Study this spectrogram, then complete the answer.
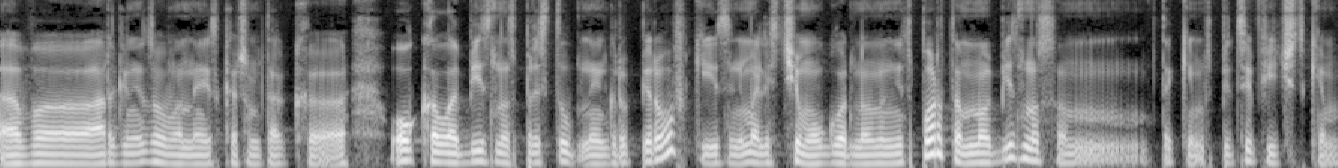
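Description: Recorded very cleanly against a silent background, a man's medium-pitched voice has a dark, mellow tone and a dry, close sound with no echo. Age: 30s. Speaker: podcast co-host, entrepreneur. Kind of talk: casual interview.

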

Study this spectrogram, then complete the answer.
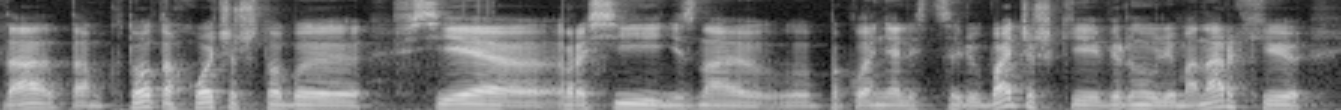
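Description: Speaking at a moderate pace in a normal speaking voice, a man keeps a fairly low pitch that varies in an ordinary way. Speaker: podcast host. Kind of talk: casual chat.

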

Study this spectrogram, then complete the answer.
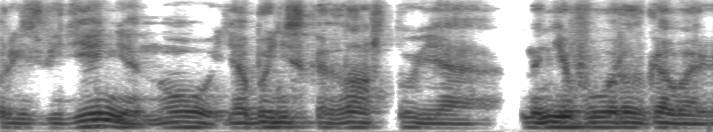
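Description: A man speaks at a medium pitch. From France, Portuguese immigrant family. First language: Portuguese and French (speaking Russian). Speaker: language teacher. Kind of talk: interview.

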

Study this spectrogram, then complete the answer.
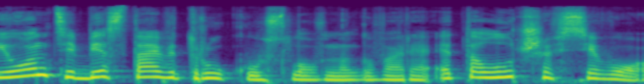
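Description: A woman talks at a moderate pace in a medium pitch, with lively intonation and a normal speaking voice. The recording is very clean against a silent background. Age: 40s. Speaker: speech therapist. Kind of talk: casual chat.

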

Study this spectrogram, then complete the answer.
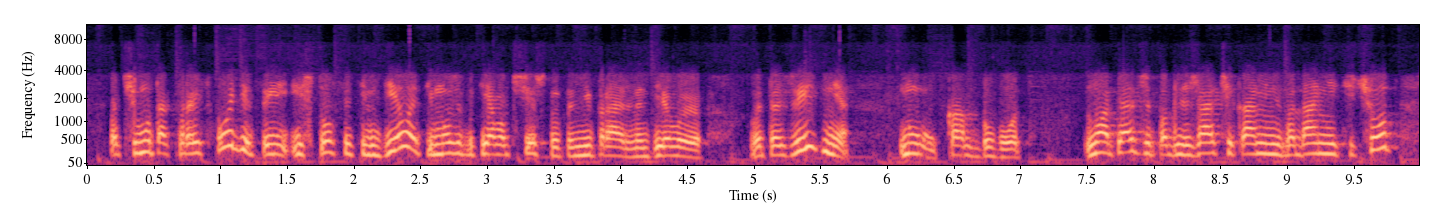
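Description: This woman has a plain, everyday voice with medium pitch and lively intonation. She talks at a fairly quick pace with very even loudness. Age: 40s. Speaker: caller. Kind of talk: phone-in personal question.

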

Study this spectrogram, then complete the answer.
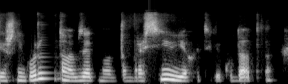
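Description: Her voice is medium-pitched with a dark, mellow tone and ordinary pitch variation. The woman's sound is dry and close with no echo. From Russia. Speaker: dancer. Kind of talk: casual chat.

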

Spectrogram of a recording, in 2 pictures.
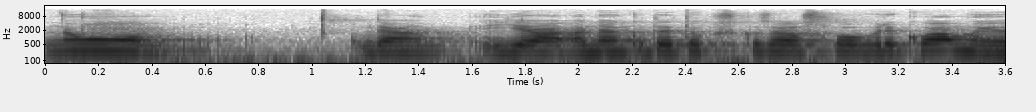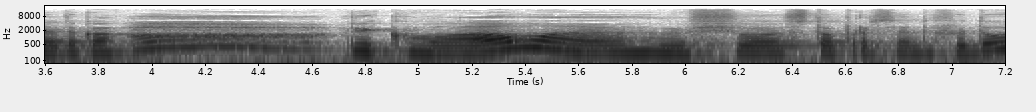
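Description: At a moderate pace, a woman with an ordinary speaking voice keeps a fairly high pitch and fairly even intonation. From Russia, Veliky Novgorod. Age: young. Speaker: podcast co-host, university student. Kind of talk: casual chat.

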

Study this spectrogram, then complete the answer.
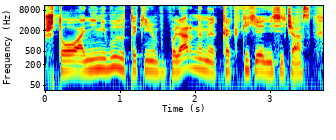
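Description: Speaking at a moderate pace, this man has a medium pitch that varies in an ordinary way. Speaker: crypto investor and blogger. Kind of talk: casual interview.

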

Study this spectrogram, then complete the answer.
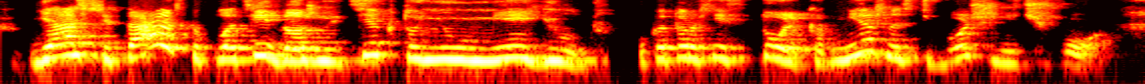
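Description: A woman talks at a fairly quick pace. Her voice is high, with ordinary pitch variation. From northern Kazakhstan. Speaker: magazine editor and singer. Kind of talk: casual interview chat.

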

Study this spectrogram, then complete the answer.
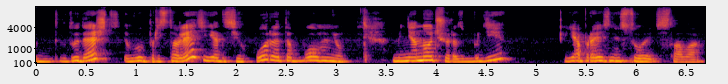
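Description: Her tone is animated, her voice somewhat breathy and medium-pitched with ordinary pitch variation. The woman speaks at a moderate pace. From Siberia, Irkutsk. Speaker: podcast host. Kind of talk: monologue podcast.

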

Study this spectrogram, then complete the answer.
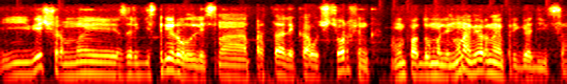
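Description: A man talks at a moderate pace and a medium pitch. He has a normal speaking voice. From Russia, Tver. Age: 30s. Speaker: motorcycle traveler, trampoline gym owner. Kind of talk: casual interview.

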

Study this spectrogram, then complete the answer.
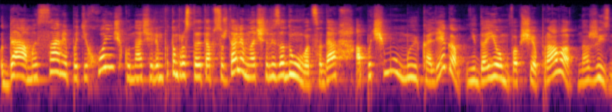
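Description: A woman speaks at a fairly quick pace in a high voice, her intonation lively. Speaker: corporate training manager. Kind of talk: casual chat. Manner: animated.

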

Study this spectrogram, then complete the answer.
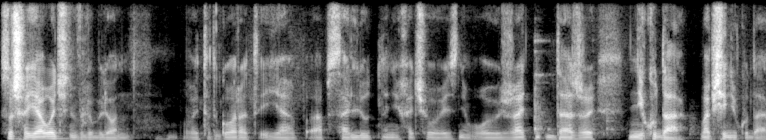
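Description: Very deep, low tones from a man, intonation fairly even. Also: moderate pace. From Russian village. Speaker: stand-up comedian. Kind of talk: casual chat. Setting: studio.

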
